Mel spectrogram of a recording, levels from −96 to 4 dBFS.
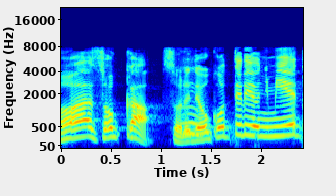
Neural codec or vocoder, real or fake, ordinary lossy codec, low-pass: none; real; none; none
